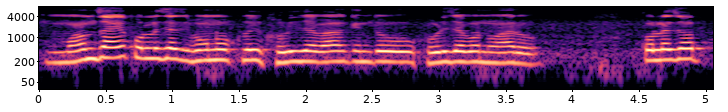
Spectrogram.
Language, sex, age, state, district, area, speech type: Assamese, male, 30-45, Assam, Nalbari, rural, spontaneous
